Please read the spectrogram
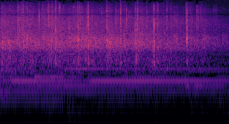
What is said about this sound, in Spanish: Amén. Amén. Den un aplauso al Señor por esas palabras, nos Dios.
